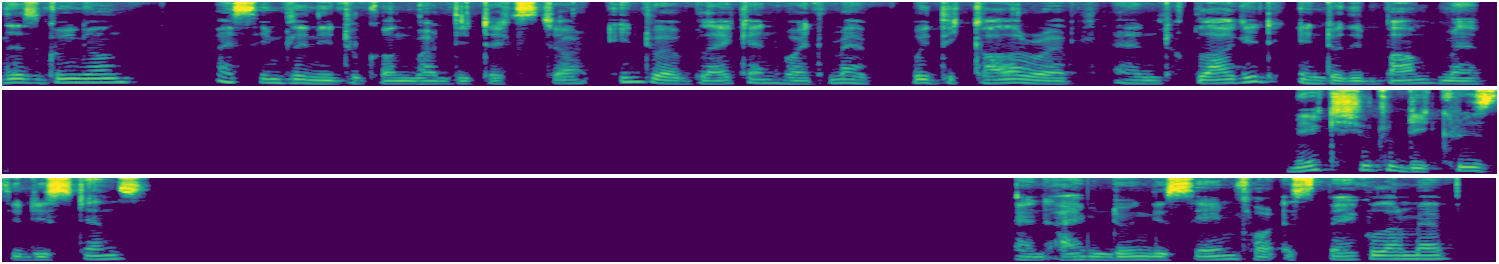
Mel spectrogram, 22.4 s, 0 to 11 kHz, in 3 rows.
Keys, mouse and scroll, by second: 2.0 shift+a, 2.8-3.8 drag, 3.7-4.9 right drag, 4.9-7.6 drag, 7.7-10.6 drag, 11.5-13.1 drag, 11.5 right click, 15.8 click, 16.7 click, 17.9 click, 18.1 middle click, 19.1 click, 19.4 click, 20.0 click, 20.5 shift+d.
